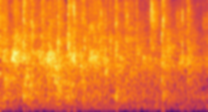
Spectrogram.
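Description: Congregation applauding, a dense patter of many hands clapping that thins out near the end.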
